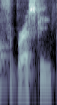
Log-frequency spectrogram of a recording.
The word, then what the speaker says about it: Fabreschi: Karl Fabreschi.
